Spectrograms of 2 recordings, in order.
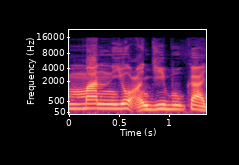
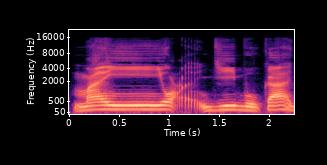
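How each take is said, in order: First: The n is pronounced clearly before the y. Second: The n merges into the following y sound. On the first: The speaker calls it wrong. "jangan dibaca man yu'jibuka" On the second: The speaker calls it right. "Jadi ini dibaca may yu'jibuka"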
